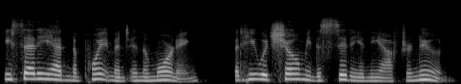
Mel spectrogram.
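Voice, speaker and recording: A woman reading a first-person memoir aloud as scripted narration, steady and even. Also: mid-range voice, fairly quick. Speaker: audiobook reader.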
